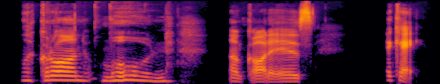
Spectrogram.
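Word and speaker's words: Le Grand Meaulnes: The name of the chief character in English, an unfortunate homonym of Moan. The Grand Moan. How do you say this? Le Grand Maulne. Le Grand Maulne.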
